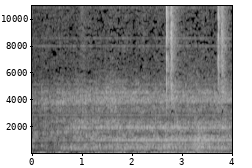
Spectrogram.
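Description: Two short computer mouse clicks about a second apart, near the end, over a steady low background hum.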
